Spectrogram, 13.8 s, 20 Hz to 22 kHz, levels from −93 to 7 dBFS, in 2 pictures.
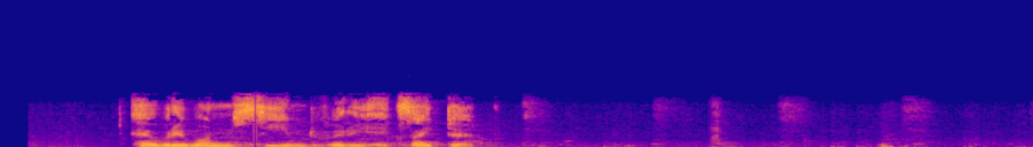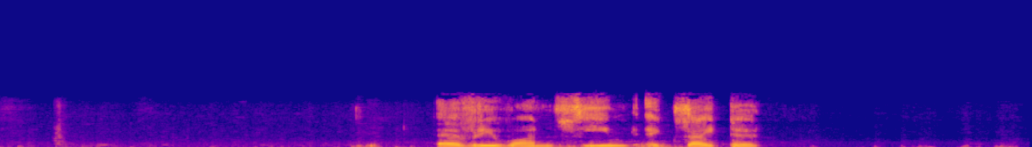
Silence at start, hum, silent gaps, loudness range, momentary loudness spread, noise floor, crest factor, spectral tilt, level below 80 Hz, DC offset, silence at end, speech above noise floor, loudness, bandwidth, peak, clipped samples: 0.9 s; none; none; 7 LU; 25 LU; -69 dBFS; 18 dB; -3.5 dB/octave; -58 dBFS; under 0.1%; 1.8 s; 54 dB; -15 LUFS; 8.4 kHz; -2 dBFS; under 0.1%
